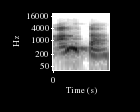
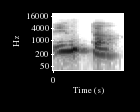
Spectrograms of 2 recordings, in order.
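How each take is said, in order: First: The first vowel is an open 'a' sound. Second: The first vowel is an 'i' sound. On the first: This is the standard literary form. "kalau kita kan uh, anta" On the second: This is the colloquial spoken form. "tapi terkadang kita mendengarkan inta"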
